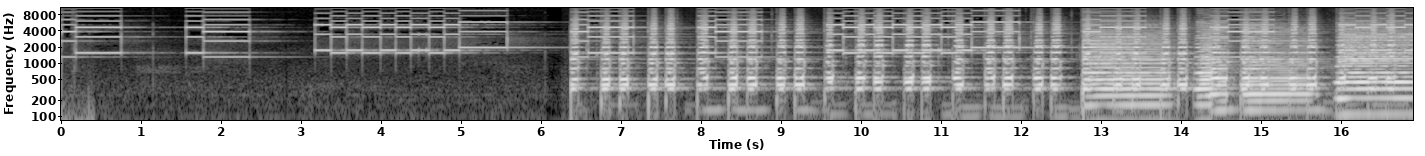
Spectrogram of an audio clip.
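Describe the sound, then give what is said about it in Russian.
The melody from the film Boomer plays as a ringtone on the keypad of an old mobile phone, in short, bright electronic beeping notes, then swells into a fuller, faster electronic tune with a bass line, loud, with no voices. “Это своеобразный гимн уходящим 90-м, спетый на клавиатуре до потопного сотового телефона.”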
